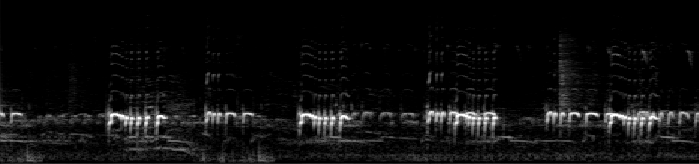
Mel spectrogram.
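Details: A local zebra dove sings actively, used to stir other doves to sing: ringing phrases made of a quick rattled cluster of notes, then a tail of evenly spaced short coos, repeated roughly every two seconds.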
